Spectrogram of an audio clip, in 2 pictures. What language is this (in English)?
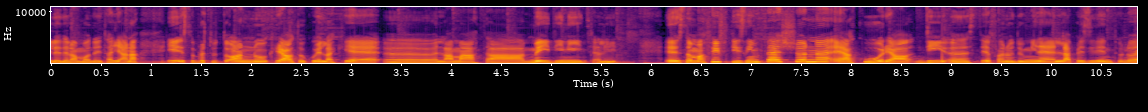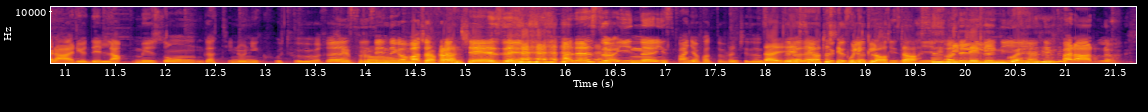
Italian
